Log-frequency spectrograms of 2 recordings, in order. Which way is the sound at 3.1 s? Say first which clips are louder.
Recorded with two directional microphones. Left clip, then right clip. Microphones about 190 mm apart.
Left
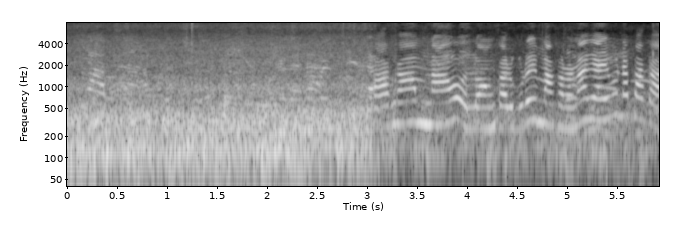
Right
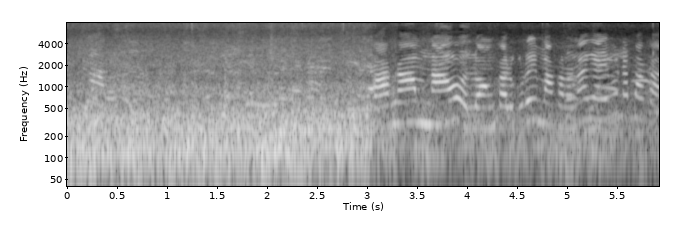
Right 3 dB; 35° left (ahead or behind).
